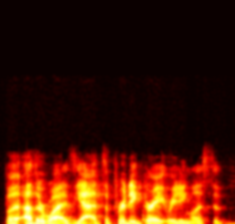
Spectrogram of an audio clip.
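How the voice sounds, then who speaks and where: A woman's voice: low-pitched, fast talker, a bit bright, dull audio. A woman co-hosting a casual book club podcast, blunt and opinionated, swearing casually. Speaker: podcast co-host leading the book discussion.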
